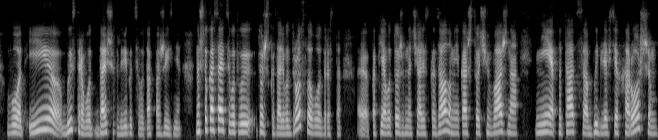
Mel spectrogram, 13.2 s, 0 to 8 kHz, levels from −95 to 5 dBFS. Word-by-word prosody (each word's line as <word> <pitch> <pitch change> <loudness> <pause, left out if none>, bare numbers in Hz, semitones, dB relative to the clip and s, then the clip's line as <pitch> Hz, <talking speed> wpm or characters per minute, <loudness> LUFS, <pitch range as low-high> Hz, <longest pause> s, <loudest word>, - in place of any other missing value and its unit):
Вот 155 -1 0
и 220 +7 +2 0.2
быстро 190 - -1
вот 140 0 -6
дальше 170 +3 +3
двигаться 145 -1 -8
вот 125 - -11
так 135 0 -4
по 140 0 -6
жизни. 130 -3 -5 0.3
Но, 190 - +1
что 225 +5 0
касается, 220 -3 +5
вот 180 0 -1
вы 180 0 +1
тоже 180 -4 +1
сказали, 145 -2 -2
вот 145 0 -5
взрослого 210 - +2
возраста. 140 -2 -8 0.3
Э, - - -3
как 150 +2 -8
я 155 -3 +2
вот 155 - -6
тоже 165 -3 -2
в - - -10
начале 145 +1 -3
сказала, 175 +7 +1
мне 155 -1 -8
кажется, 165 +1 0
очень 160 0 -5
важно 165 -2 +2 0.3
не 175 +2 +4
пытаться 180 -2 -1
быть 170 +5 -3
для 155 +1 -2
всех 160 +1 -3
хорошим. 170 - 0
160 Hz, 175 wpm, -24 LUFS, 145-180 Hz, 0.3 s, касается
